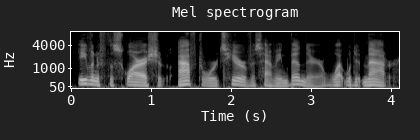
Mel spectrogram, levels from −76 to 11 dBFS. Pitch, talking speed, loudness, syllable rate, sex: 115 Hz, 235 wpm, -22 LUFS, 6.1 syllables/s, male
